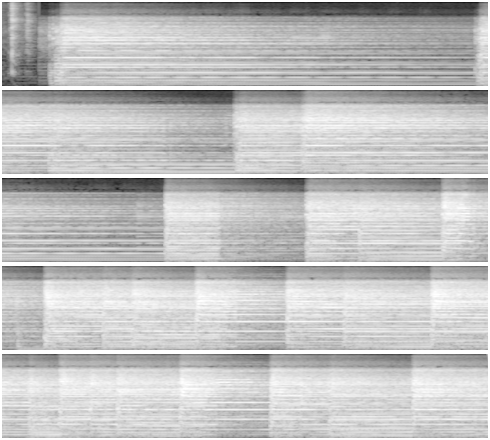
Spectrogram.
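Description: Distorted electric guitar through a JHS Octave Reverb pedal, driven by a Marshall Blues Breaker overdrive, with a thick octave-doubled, reverb-washed tone, playing sustained chords and then choppier riffs, loud and up close.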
